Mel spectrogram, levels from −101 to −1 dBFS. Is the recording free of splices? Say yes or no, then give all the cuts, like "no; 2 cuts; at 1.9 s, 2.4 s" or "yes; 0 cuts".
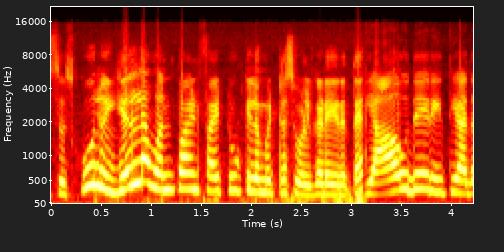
no; 1 cut; at 3.1 s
